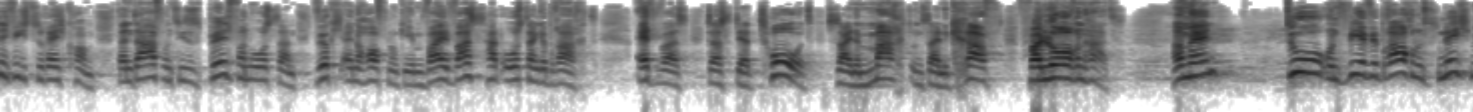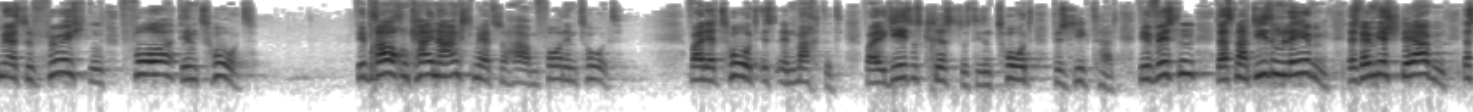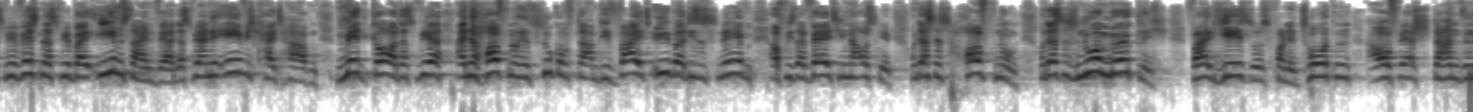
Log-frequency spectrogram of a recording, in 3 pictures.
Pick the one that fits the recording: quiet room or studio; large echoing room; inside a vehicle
large echoing room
